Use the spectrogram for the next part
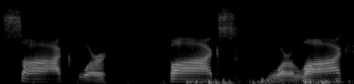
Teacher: So the opened ah sound in American English is everywhere where there is a letter O in the closed syllable, where there's in British English the sound ah, like box or sock. In American English, it's the opened ah sound, like in the word father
